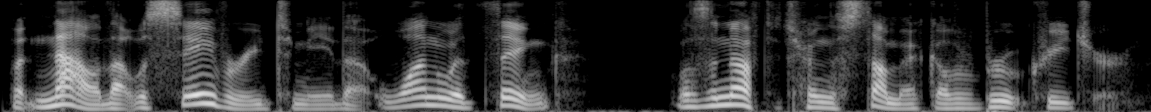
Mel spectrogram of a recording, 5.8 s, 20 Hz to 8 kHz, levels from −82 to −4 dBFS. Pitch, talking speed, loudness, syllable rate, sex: 155 Hz, 220 wpm, -24 LUFS, 5.6 syllables/s, male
